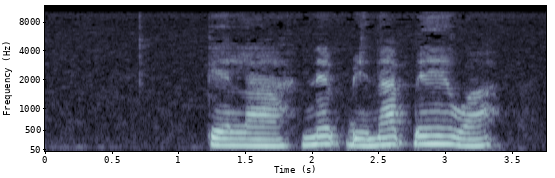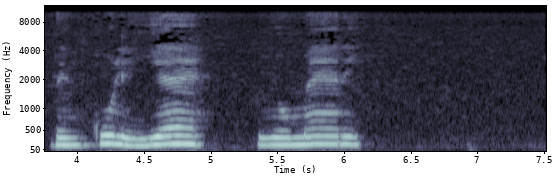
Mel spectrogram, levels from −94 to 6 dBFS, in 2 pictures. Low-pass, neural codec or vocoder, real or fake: 9.9 kHz; none; real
